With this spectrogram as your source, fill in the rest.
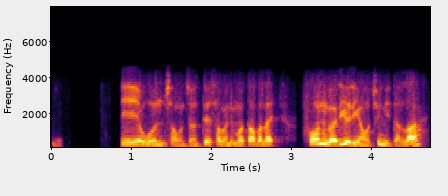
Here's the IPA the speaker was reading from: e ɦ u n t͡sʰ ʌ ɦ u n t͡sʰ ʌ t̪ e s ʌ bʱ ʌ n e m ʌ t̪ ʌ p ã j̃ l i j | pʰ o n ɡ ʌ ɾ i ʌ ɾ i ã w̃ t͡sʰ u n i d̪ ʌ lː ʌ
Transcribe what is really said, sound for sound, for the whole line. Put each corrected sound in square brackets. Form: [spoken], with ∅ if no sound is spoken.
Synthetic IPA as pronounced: e ɦ u n t͡sʰ ʌ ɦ u n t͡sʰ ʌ t̪ e s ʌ bʱ ʌ n e m ʌ t̪ ʌ p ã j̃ l [a] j | pʰ o n ɡ ʌ ɾ i ʌ ɾ i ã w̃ t͡sʰ u n i [t̪] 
